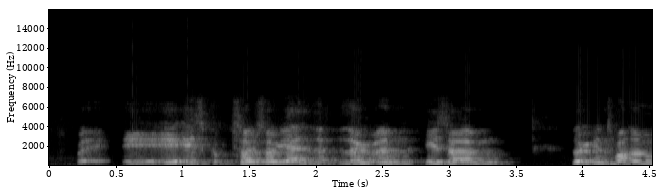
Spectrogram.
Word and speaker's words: Luton: So we pronounce it Luton. We drop the T.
